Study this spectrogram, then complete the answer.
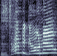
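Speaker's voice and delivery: sudden, very high, loud character voice.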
